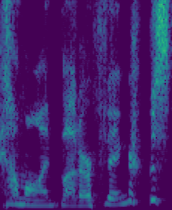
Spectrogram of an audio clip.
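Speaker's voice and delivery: whisper. Retelling what their mom whispered after they missed a ball, whispering. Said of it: "my mom whispers over to me".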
